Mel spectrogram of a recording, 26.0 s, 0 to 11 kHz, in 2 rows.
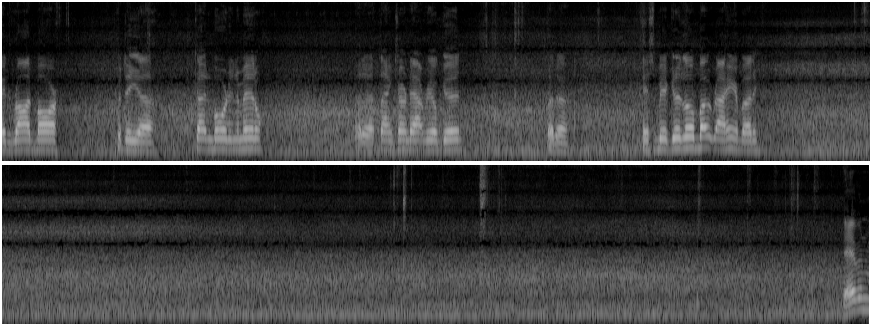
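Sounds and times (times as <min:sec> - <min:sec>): low constant drone: 0:00.0 - 0:26.0
road traffic and idling vehicles: 0:00.0 - 0:26.0.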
